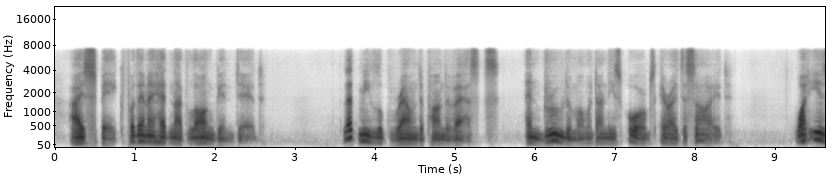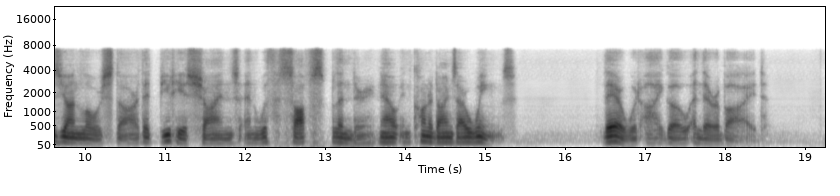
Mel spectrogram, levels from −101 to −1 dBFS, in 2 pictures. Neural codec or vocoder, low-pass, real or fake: codec, 24 kHz, 0.5 kbps, DualCodec; 7.2 kHz; fake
